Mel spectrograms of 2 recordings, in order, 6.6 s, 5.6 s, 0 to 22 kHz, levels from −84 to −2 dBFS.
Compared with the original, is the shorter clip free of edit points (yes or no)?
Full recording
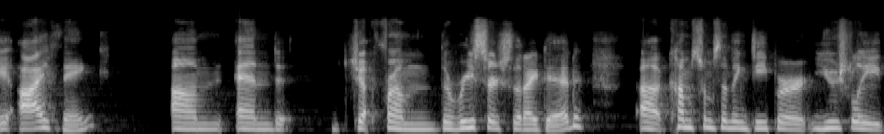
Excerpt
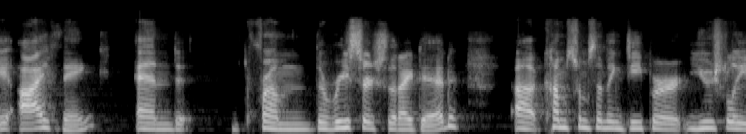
no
